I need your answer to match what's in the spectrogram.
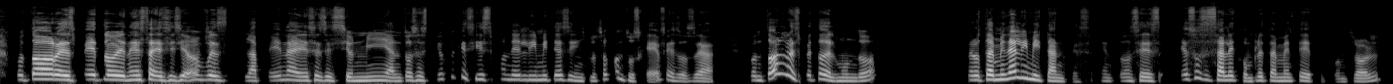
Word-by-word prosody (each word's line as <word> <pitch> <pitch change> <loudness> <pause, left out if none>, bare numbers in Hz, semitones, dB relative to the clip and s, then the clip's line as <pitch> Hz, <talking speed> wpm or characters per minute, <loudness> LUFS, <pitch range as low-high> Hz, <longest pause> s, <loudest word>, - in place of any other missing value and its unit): con 215 - -7
todo 245 +3 +9
respeto 220 +1 +5
en 205 -1 +5
esta 210 +3 +4
decisión, 195 +1 0
pues, 195 -4 -1
la 170 -1 -3
pena, 195 +5 -2
es 180 0 -1
es 195 -3 -2
decisión 175 -1 -2
mía". 180 -1 -1
Entonces, 180 +3 -5
yo 245 +2 -14
creo 340 - -23
que 315 - -8
sí 235 - -7
es 220 -2 -6
poner 225 -3 -6
límites, 210 +1 -4
incluso 170 +2 -8
con 235 - -9
tus 160 -6 -9
jefes, 195 -7 -8
o 150 - -7
sea, 145 -2 -4 0.3
con 195 -1 -8
todo - - +4
el 410 - +2
respeto 215 - -3
del 195 -8 +2
mundo, 160 +4 -5 0.9
pero 205 0 -2
también 230 +4 +5
hay 300 - +9
limitantes, 165 - -1
entonces, 165 +1 -7 0.2
eso 235 +7 -6
se 220 -6 -6
sale 200 +1 +2
completamente 165 0 -6
de 155 - -4
tu 130 - -37
control, 140 +6 -8
190 Hz, 195 wpm, -23 LUFS, 165-215 Hz, 0.9 s, todo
